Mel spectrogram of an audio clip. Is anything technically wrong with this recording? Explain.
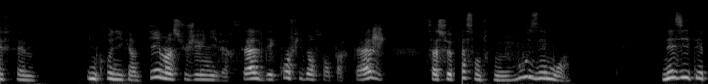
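Yes. From 1.42 s to 4.62 s the sound turns dull, with nothing above 8.2 kHz, a faint new noise floor well below the signal, and an 80 ms gap at the switch, while the level holds steady. This is likely an input switched to a poorer device with a narrower band.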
